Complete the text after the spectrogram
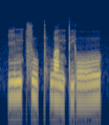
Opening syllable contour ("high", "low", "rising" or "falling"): high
